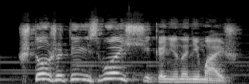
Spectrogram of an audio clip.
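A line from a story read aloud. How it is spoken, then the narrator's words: Shout. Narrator (Russian): крикнул Владимир Семенович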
